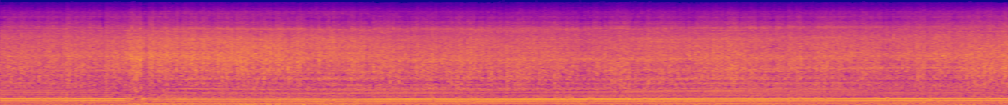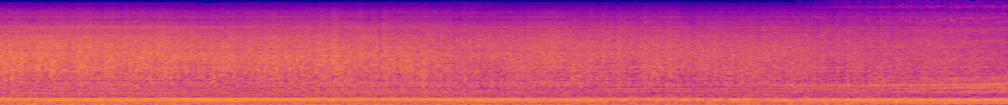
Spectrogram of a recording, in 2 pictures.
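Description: Tyres roll on a rough road.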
